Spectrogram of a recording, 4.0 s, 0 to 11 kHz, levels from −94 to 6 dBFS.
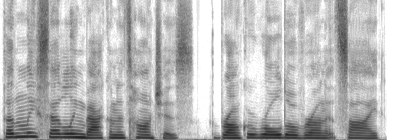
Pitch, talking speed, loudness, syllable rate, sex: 225 Hz, 195 wpm, -16 LUFS, 5.6 syllables/s, female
